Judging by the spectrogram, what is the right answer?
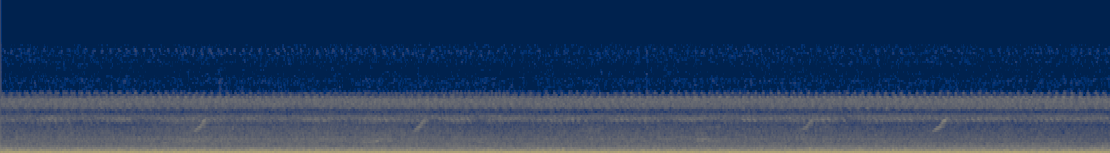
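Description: A steady low hum with a constant high drone, like insects, over it. Four short rising bird chirps come about one to three seconds apart.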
